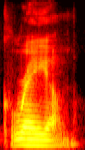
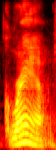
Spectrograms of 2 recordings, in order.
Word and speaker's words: Graham: similar to the name the British pronunciation of this name will often be gram with two syllables and there are lots of Americans who still pronounce it that way but there are also lots of Americans who pronounce it Graham so that it rhymes with this word so why does this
